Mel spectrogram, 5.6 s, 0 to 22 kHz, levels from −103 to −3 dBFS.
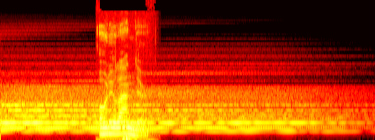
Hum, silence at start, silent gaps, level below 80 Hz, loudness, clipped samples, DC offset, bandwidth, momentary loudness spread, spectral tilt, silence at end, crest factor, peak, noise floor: none; 0 s; none; -42 dBFS; -23 LUFS; under 0.1%; under 0.1%; 16.5 kHz; 20 LU; -6 dB/octave; 0.1 s; 20 dB; -2 dBFS; -44 dBFS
